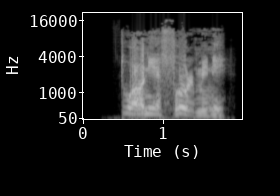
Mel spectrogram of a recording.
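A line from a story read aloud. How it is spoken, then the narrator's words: Irritated shout. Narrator (Italian): gridò irritato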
